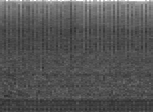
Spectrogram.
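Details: Craftsman mower running on fuel from its tank after the clamp was fitted: steady rapid single-cylinder putter with muffled, even exhaust note; running normally and far quieter than before.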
